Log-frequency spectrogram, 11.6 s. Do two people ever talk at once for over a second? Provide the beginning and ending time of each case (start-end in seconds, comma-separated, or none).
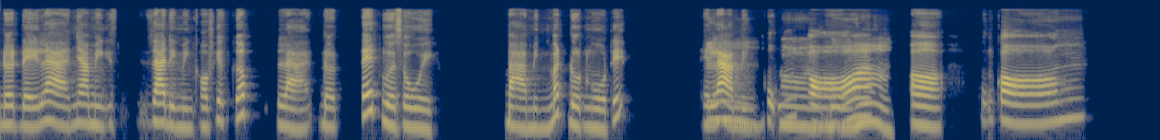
7.0-8.9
